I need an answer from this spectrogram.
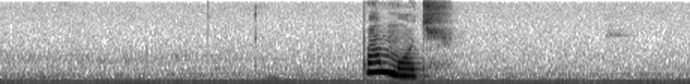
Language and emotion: Russian, neutral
